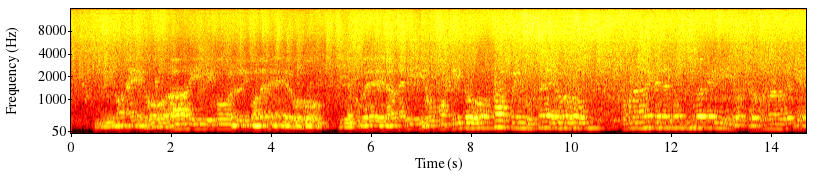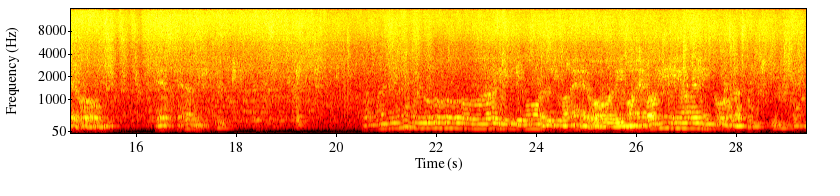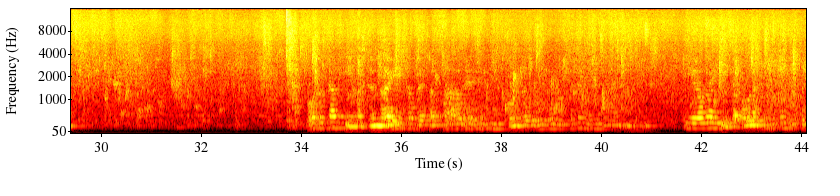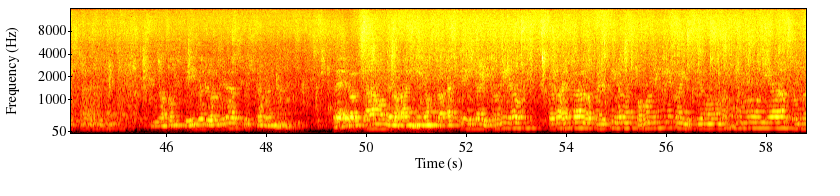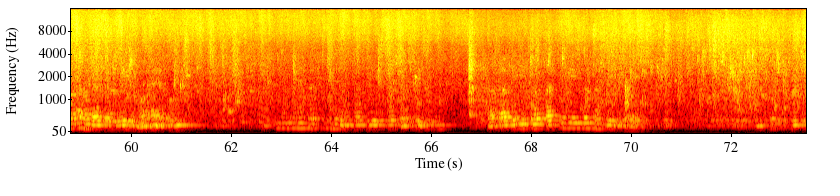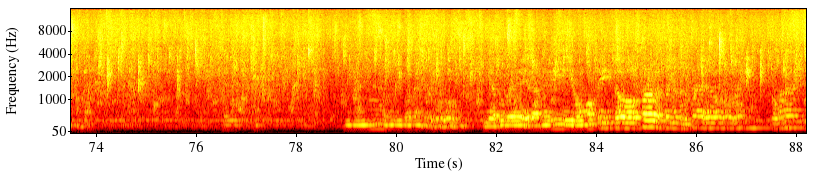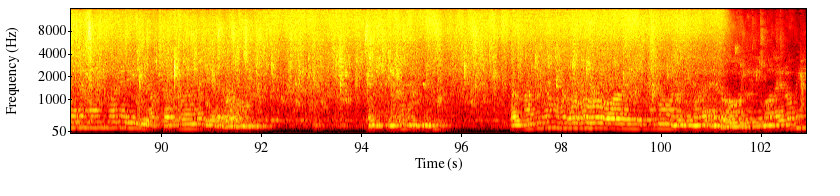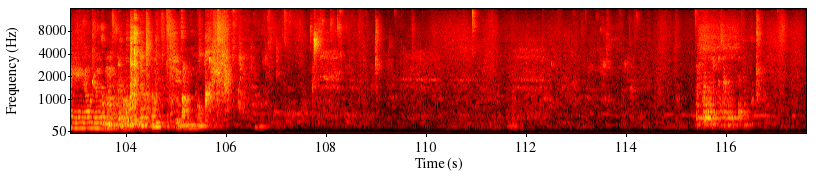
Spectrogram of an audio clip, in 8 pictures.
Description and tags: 20110804 shower.singing.20
while having shower Santi sings a popular Spanish tune. PCM M10 recorder with internal mics
bathroom, male, shower, spanish, voice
